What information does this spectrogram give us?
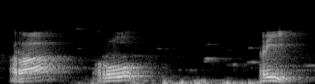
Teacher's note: Pengucapan huruf yang disertai bergetarnya ujung lidah. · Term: takrir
